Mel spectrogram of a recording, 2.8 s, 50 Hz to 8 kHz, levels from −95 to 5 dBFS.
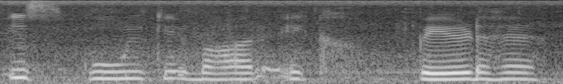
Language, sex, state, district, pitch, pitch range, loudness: Hindi, female, Haryana, Charkhi Dadri, 230 Hz, 220-245 Hz, -15 LUFS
